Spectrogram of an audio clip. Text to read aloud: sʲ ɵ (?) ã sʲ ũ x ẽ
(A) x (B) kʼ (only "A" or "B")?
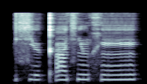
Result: B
